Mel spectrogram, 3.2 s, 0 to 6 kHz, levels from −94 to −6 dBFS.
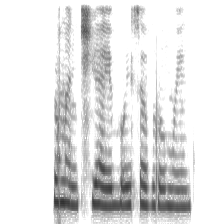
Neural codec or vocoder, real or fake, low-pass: codec, 16 kHz, 2 kbps, FreqCodec, larger model; fake; 5.4 kHz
